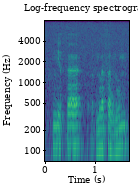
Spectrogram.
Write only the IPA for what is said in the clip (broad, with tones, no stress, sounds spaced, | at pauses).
n ḭ˧˨ ə̯ k əː˧ | ʔ ə˨˩ p̚ n u˨˦ ə̯ f ə˧˩ w n u˧ m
